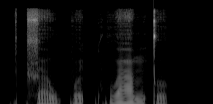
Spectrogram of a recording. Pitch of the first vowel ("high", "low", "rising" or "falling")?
rising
